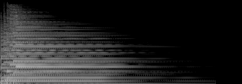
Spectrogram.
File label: D sharp 7th Suspended 4th, Guitar, Open F; D#7sus4; strummed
